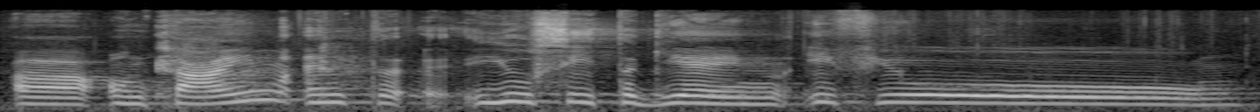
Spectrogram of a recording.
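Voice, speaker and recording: A Bulgarian woman painter with a Bulgarian accent and Bulgarian as her first language, demonstrating live before an audience. She speaks in halting, simple English with many pauses. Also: fairly high pitch, darkish tone. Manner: halting non-native English with frequent uh pauses.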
